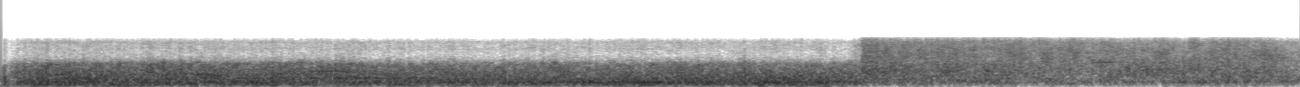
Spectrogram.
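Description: Loud, steady rumbling noise of a vehicle on the move, heaviest in the low end, turning brighter and hissier about four seconds in.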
